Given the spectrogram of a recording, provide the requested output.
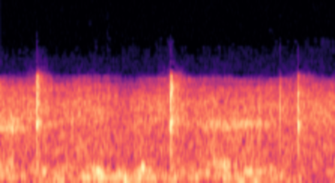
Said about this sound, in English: You hear that? Listen, it's ticking. Only two things tick a clock and a time bomb.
